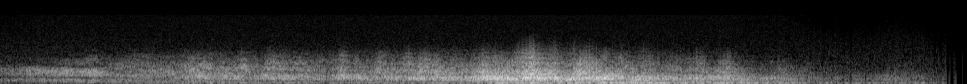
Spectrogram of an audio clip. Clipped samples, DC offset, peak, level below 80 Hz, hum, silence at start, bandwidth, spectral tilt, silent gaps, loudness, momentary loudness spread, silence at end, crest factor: under 0.1%; under 0.1%; 0 dBFS; -34 dBFS; none; 0 s; 11 kHz; -8.5 dB/octave; none; -21 LUFS; 23 LU; 0.4 s; 22 dB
